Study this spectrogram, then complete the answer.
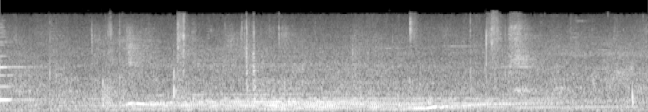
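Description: A male choir begins to sing softly in harmony.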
